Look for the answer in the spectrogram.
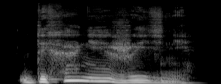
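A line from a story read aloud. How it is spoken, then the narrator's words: Blissful, drawn-out. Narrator (Russian): блаженно протянул заботливый владелец уникальной кобылы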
